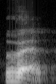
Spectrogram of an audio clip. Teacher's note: ऊपर के जो दांत है वो और नीचे का होठ आपस में मिलता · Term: दंतोष्ठ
